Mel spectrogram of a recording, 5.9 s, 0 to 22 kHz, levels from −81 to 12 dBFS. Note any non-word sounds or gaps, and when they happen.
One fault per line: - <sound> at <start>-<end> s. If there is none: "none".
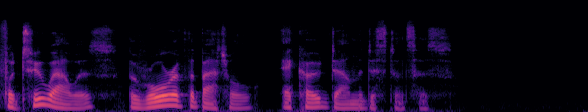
none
